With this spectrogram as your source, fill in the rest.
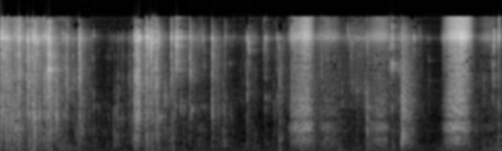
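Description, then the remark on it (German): Candy wrapper being crinkled and torn open: a run of crisp, irregular rustling crackles, with several louder bursts of crinkling toward the end and no talking. “Ich mache jetzt mal erstmal Verpackung.”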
